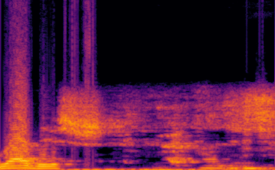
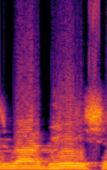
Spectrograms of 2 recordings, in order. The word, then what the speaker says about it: Radhesh: So if I call you Radish, but it's just as easy to say as Radhesh as Radish.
